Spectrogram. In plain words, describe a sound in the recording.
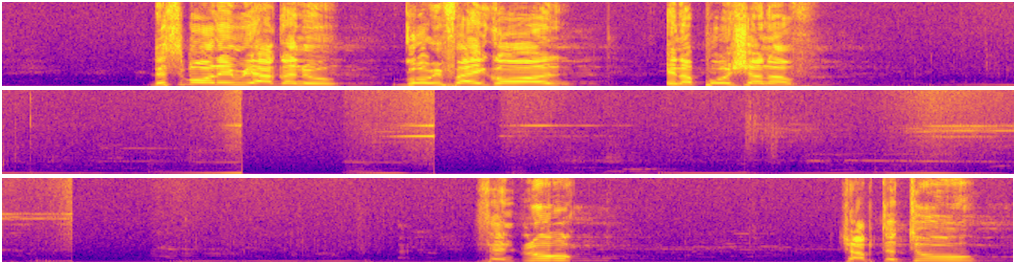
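A middle-aged man reads out through a microphone and loudspeakers, in short bursts.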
